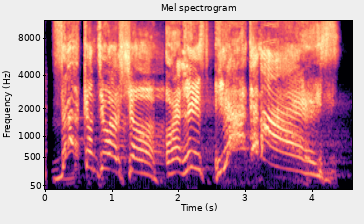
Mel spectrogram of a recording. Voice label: narrator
